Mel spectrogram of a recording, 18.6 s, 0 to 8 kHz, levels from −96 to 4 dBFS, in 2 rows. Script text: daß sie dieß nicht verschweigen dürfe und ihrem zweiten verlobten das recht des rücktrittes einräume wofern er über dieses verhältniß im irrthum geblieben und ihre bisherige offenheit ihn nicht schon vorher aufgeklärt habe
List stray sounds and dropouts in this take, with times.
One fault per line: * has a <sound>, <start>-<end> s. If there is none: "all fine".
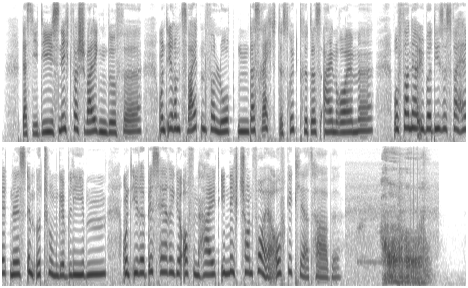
* has a throat clearing, 16.4-17.9 s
